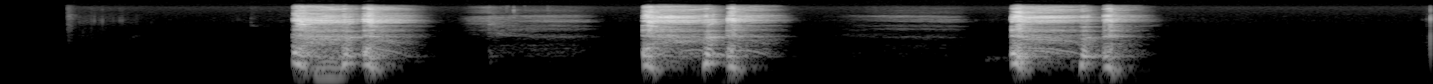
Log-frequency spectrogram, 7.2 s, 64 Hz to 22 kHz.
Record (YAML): three_cough_length: 7.2 s
three_cough_amplitude: 27154
three_cough_signal_mean_std_ratio: 0.34
survey_phase: alpha (2021-03-01 to 2021-08-12)
age: 18-44
gender: Male
wearing_mask: 'No'
symptom_none: true
smoker_status: Never smoked
respiratory_condition_asthma: false
respiratory_condition_other: false
recruitment_source: REACT
submission_delay: 3 days
covid_test_result: Negative
covid_test_method: RT-qPCR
